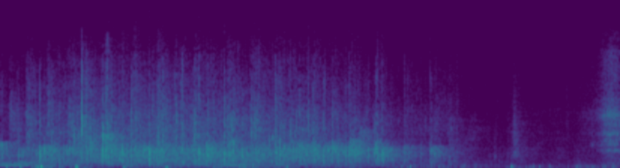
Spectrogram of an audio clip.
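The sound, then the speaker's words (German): An audience breaks into sustained applause for two helpers brought up with two houses, a dense wash of clapping that holds steady for several seconds, then thins out to a few scattered claps before stopping. “Gib jemand gerne einen Applaus.”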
